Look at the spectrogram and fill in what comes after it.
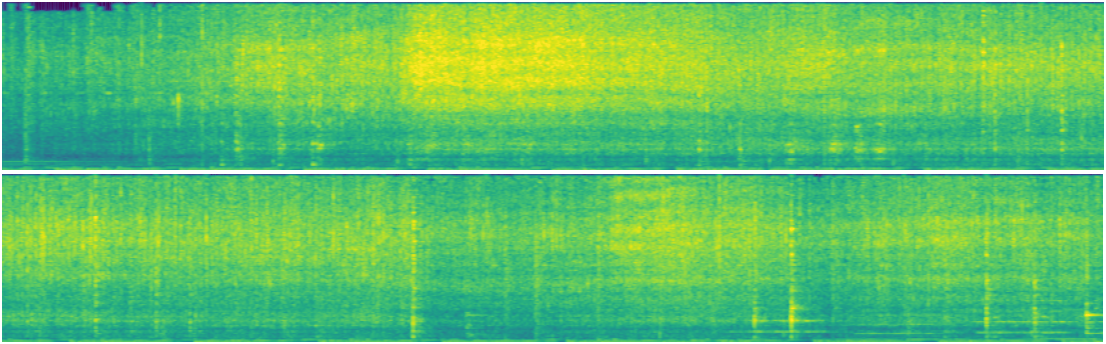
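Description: Sliced onions sizzling in a nonstick frying pan with a splash of water, nearly wilted, while a spoon stirs and scrapes them around the pan. A low rumble runs underneath.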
